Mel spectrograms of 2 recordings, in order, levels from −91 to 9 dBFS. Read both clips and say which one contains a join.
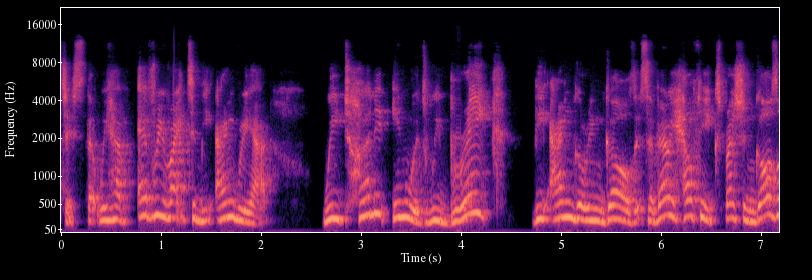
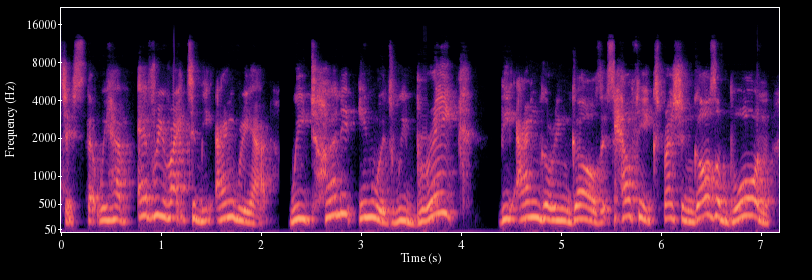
second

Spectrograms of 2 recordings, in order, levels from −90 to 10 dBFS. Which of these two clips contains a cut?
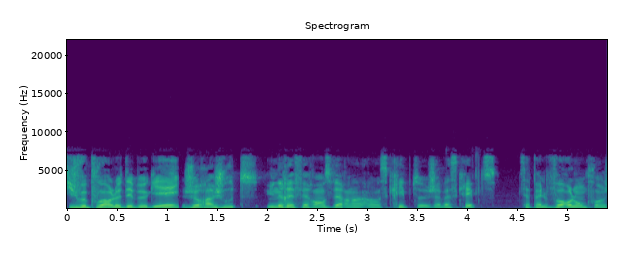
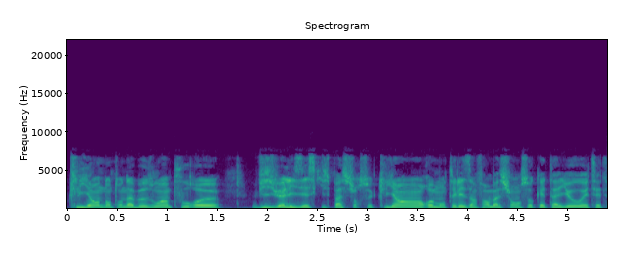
first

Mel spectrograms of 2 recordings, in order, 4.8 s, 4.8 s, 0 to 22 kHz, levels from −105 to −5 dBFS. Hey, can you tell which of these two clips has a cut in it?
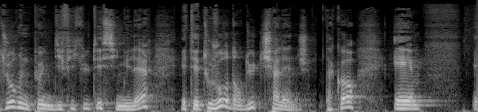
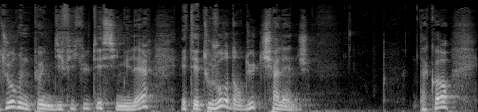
first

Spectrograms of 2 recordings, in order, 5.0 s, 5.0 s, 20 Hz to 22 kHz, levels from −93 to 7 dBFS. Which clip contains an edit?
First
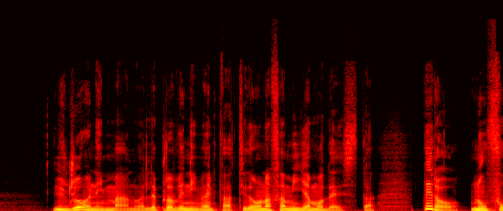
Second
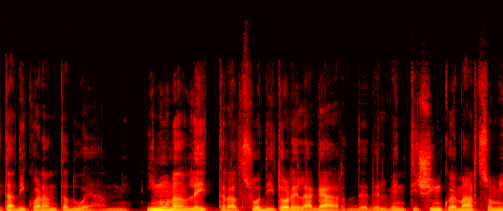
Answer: second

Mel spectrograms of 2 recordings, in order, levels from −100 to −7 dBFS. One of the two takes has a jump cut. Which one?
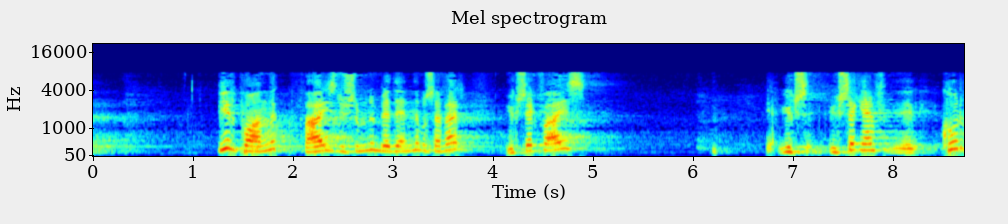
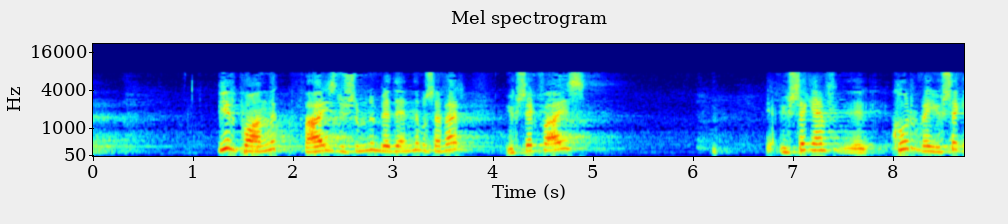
second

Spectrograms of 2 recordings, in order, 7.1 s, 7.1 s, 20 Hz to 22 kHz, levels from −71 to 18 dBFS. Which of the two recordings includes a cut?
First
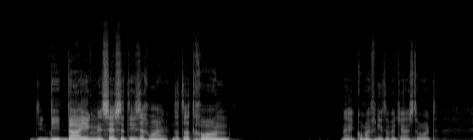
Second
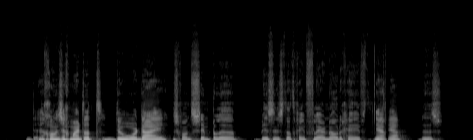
second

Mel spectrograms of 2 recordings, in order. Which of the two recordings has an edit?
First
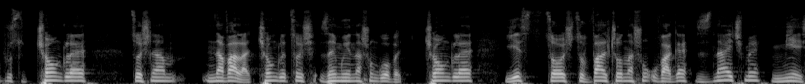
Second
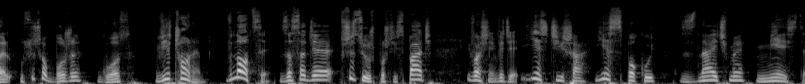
second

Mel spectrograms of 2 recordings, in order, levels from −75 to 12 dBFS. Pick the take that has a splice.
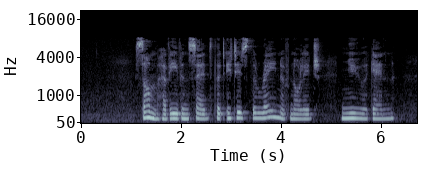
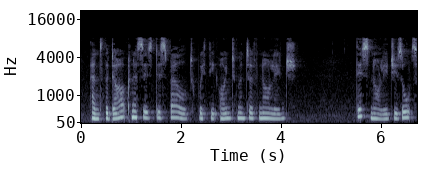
first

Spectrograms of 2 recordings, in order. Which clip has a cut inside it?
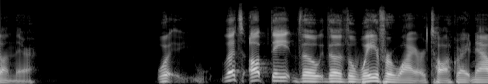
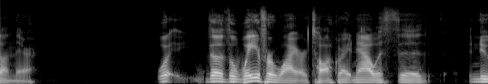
second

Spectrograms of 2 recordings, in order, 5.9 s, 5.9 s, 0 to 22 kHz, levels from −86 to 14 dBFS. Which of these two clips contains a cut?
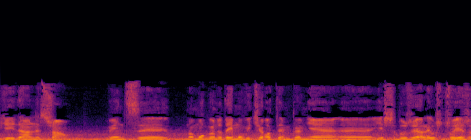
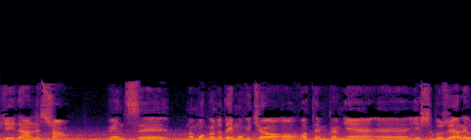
first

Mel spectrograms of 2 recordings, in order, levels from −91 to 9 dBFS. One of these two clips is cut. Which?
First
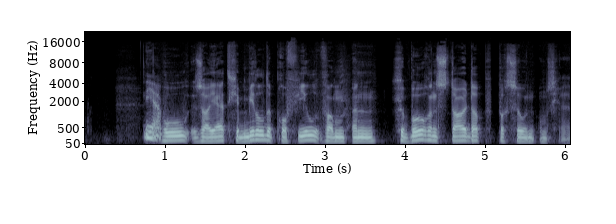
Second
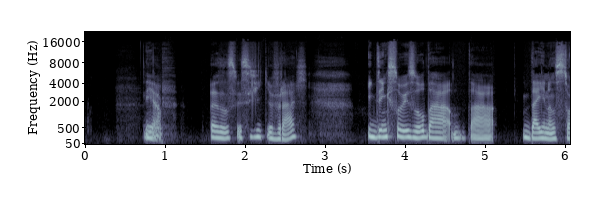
second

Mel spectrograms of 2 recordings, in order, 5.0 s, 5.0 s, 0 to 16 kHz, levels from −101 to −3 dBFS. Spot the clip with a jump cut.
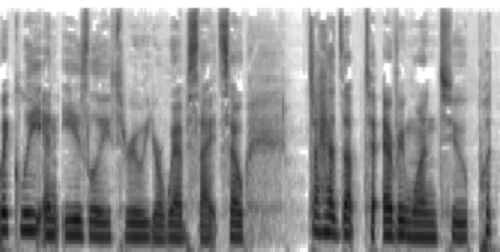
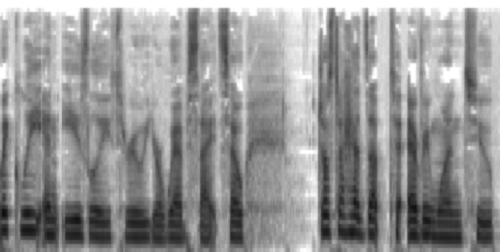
first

